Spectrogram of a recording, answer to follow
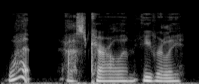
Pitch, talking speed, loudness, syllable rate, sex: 175 Hz, 120 wpm, -19 LUFS, 6.9 syllables/s, female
